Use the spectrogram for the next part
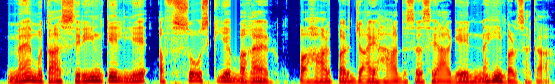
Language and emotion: Urdu, sad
